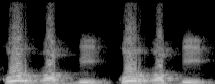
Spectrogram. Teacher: Seperti lam ke huruf ro yang di mutaqariban tadi, ya, qul rabbi dibaca qur rabbi, qur rabbi. Lamnya hilang sama sekali. Qur rabbi.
